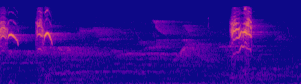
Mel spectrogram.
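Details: Male Ruby-cheeked Sunbird, known locally as konin, singing as a training model for songbirds: two sharp high chirps close together, then a faint thin whistle, then another loud chirped burst after a pause.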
